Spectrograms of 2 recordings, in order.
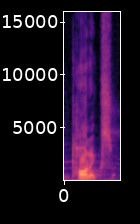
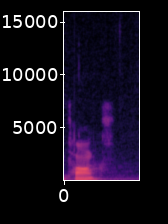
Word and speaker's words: Tonks: I didn't know if I wanted to bring that one up, but since everyone's making fun of me for pronouncing Tonix wrong, Tonix. See, now you're messing me up. – Oh, just move on. You're going to drive me crazy. – There's no I or E in Tonks.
